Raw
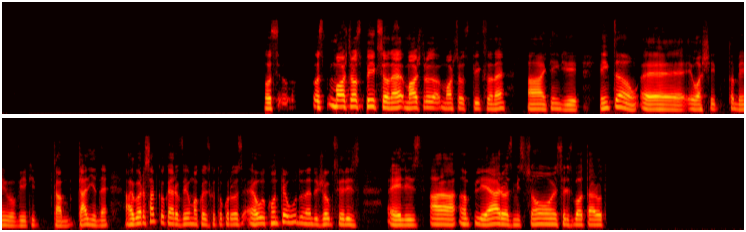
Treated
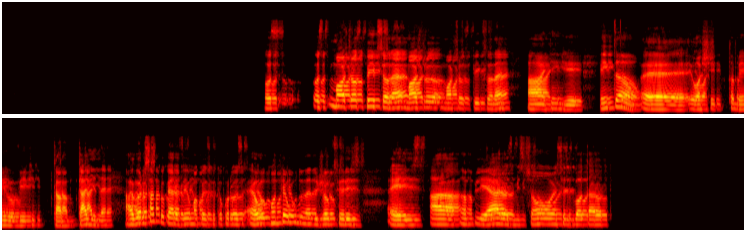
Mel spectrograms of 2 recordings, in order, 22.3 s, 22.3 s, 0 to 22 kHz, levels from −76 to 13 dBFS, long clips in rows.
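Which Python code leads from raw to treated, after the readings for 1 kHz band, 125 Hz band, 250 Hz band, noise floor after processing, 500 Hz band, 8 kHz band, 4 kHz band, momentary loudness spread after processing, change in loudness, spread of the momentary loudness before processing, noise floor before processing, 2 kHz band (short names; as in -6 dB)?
+3.5 dB, -6.0 dB, -1.5 dB, under -85 dBFS, +2.0 dB, +4.5 dB, +4.5 dB, 12 LU, +2.0 dB, 11 LU, -83 dBFS, +4.5 dB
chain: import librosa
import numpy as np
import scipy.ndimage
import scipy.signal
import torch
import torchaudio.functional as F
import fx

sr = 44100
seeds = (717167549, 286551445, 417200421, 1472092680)

p1 = fx.highpass(x, sr, hz=550.0, slope=6)
p2 = fx.rider(p1, sr, range_db=10, speed_s=2.0)
p3 = p1 + F.gain(torch.from_numpy(p2), 0.5).numpy()
p4 = p3 + 10.0 ** (-6.0 / 20.0) * np.pad(p3, (int(84 * sr / 1000.0), 0))[:len(p3)]
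y = F.gain(torch.from_numpy(p4), -2.5).numpy()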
